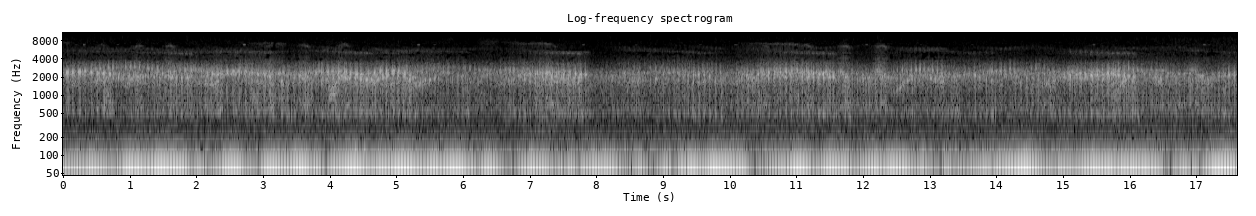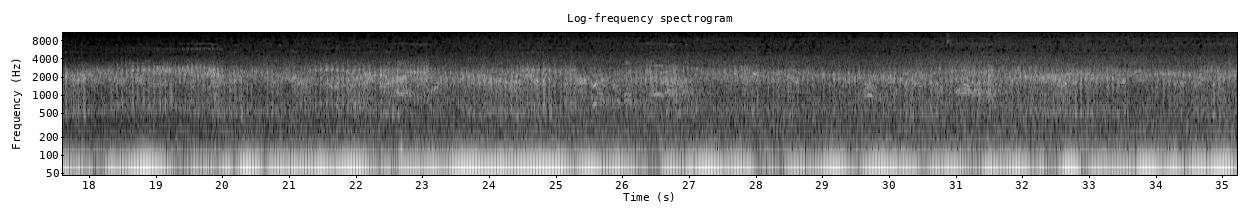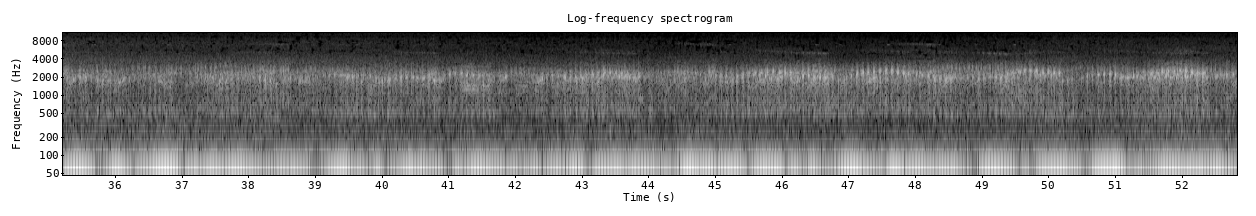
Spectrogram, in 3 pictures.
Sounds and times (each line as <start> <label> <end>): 0.0 frogs 52.8
0.0 geese 52.8
0.0 insects 52.8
